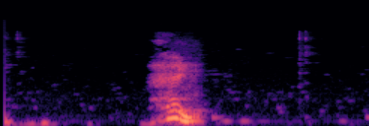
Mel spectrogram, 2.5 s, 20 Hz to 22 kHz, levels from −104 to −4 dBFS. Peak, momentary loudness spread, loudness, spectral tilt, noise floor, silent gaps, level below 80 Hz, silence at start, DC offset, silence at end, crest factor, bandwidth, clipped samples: -18 dBFS; 26 LU; -33 LUFS; -7.5 dB/octave; -76 dBFS; none; -66 dBFS; 0 s; under 0.1%; 1.1 s; 22 dB; 8.6 kHz; under 0.1%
